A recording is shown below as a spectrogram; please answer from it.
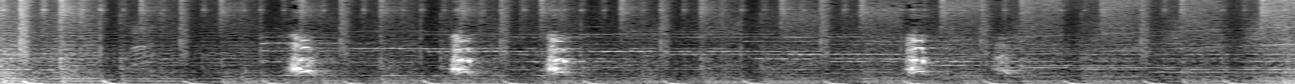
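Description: A dog giving five short yelps, in two clusters from about two to six seconds in, over background music with a steady low beat.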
